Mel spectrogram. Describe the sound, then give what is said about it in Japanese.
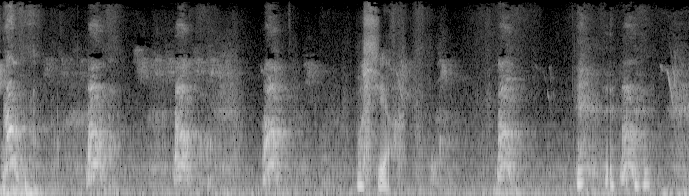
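A dog barks from behind a fence, its nose showing through the fence, in short, evenly spaced bursts about once a second, while a person speaks quietly underneath and outdoor ambience hums in the background. “今私吠えられているんですけどここのワンちゃんはねなかなか出てこないワンちゃんなんですねフェンス越しから鼻が見えるという神出鬼没なワンちゃんなんですが”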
